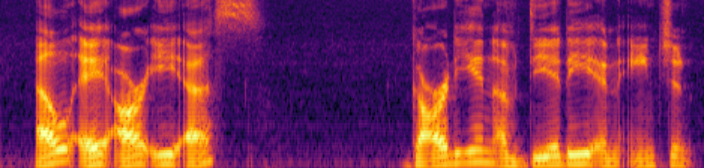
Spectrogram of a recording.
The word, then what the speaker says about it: Lares: lars is it spelled l-a-r-e-s guardian of deity and ancient roman religion never heard of that in my life this is just a person lares that's how they say it on wikipedia leires oh they're like minor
